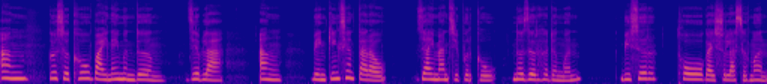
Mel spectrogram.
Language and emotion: Bodo, sad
